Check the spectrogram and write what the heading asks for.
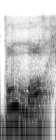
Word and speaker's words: Bullock: You mean Reggie Bullock? – Bullock, yes. – The American pronunciation.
